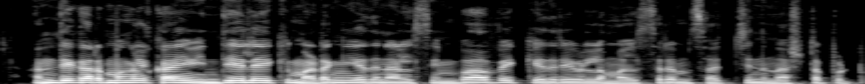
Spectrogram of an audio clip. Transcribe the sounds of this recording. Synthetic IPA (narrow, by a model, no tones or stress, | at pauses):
ɐnd̪ʱjɐɣɐrmɐŋːɐɭkaːjumind̪jɐjleːkʲːɨmɐɽɐŋːijɐðinaːlsimbʱaːʋekːe̞ðiɾɐjuɭːɐmɐlsɐɾɐmsɐt͡ɕːinɨnɐʂʈɐpːe̞ʈːu̥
